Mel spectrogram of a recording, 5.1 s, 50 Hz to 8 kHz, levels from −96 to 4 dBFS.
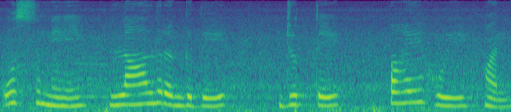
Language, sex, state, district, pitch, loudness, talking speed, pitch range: Punjabi, female, Punjab, Kapurthala, 235 Hz, -16 LUFS, 105 wpm, 225-265 Hz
